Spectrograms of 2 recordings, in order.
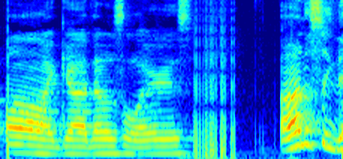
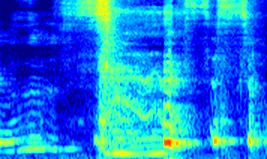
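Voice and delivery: laughing; 5 semitones higher, slower than usual. Real, not acted. Reactor cracking up at sketch.

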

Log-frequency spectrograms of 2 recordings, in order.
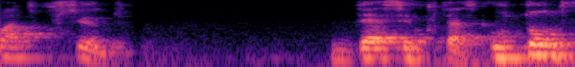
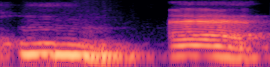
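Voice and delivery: drawn-out "hum, ah"; stalling hum and ah; filler sounds; 2 semitones higher, 6 dB louder than usual. Shown as a demonstration. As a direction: demonstrate long hesitation noises. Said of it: "os enchimentos".

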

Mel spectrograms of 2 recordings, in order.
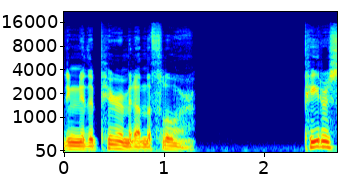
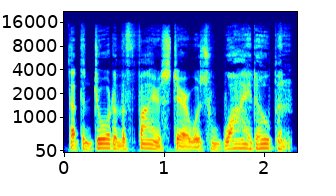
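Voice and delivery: usual speaking voice

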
